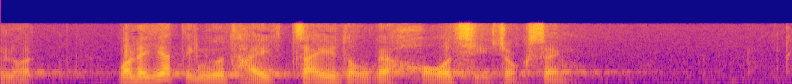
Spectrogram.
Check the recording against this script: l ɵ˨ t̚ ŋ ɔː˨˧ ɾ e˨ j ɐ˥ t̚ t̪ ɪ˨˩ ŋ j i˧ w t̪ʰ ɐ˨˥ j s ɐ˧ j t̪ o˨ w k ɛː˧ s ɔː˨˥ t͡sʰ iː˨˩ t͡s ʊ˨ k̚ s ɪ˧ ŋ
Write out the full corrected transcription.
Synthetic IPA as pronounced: l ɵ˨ t̚ ŋ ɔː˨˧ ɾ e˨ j ɐ˥ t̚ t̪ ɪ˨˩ ŋ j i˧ w t̪ʰ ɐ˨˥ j t͡s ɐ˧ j t̪ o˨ w k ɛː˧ h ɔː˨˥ t͡sʰ iː˨˩ t͡s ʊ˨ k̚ s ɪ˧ ŋ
